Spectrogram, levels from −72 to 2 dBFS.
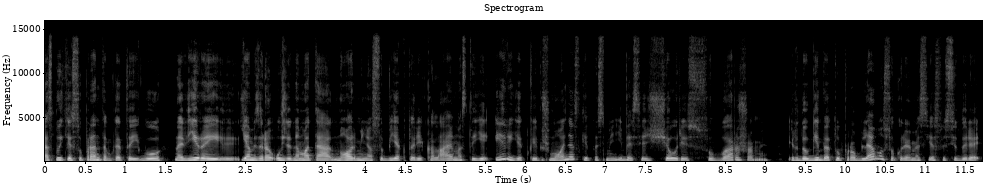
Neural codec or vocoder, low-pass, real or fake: codec, 44.1 kHz, 7.8 kbps, Pupu-Codec; 14.4 kHz; fake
